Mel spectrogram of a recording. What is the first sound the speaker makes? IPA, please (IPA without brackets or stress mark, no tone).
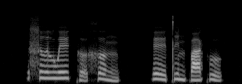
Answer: s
